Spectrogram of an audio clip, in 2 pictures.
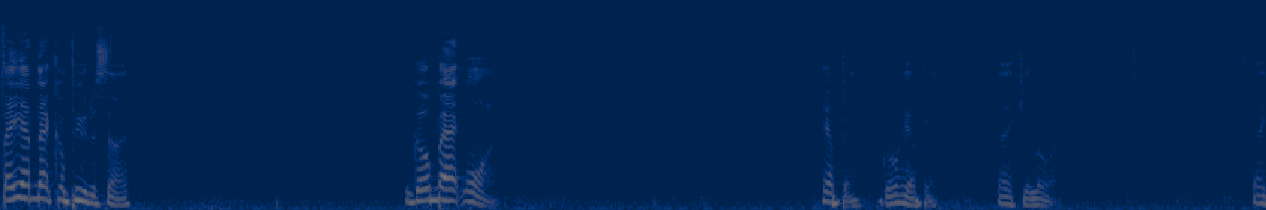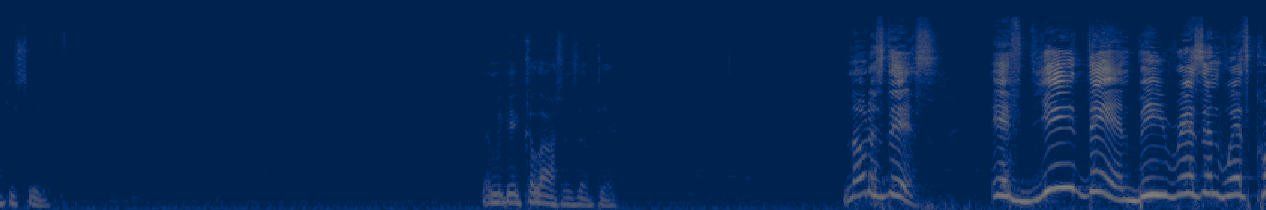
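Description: A man speaks in short bursts through a microphone, with long pauses between phrases.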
